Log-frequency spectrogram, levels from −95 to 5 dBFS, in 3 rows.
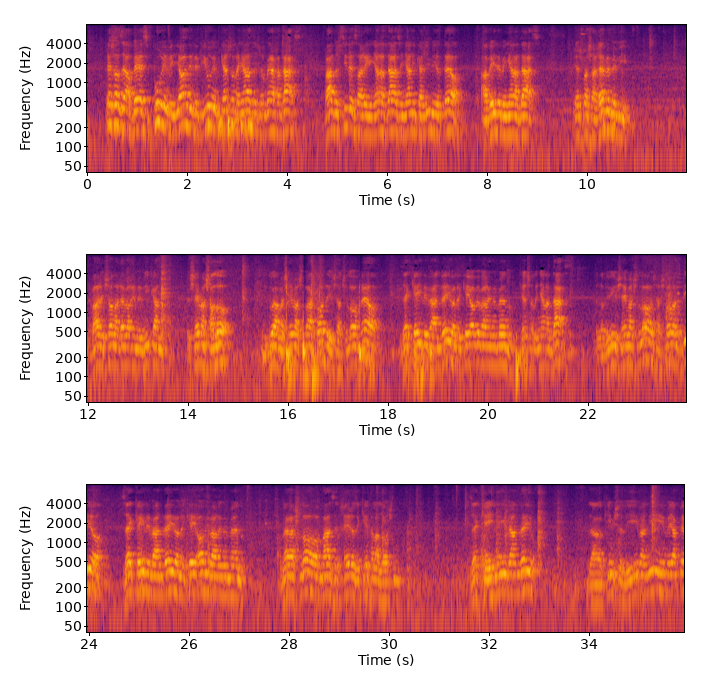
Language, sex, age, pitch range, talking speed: Hebrew, male, 60-79, 140-165 Hz, 140 wpm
